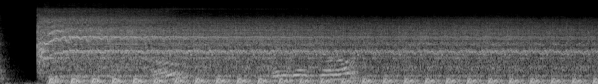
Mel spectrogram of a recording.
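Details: 125cc drift trike engine, forklift-damaged, with battery booster on: steady starter cranking at about four beats a second that never catches; spark is good but no fuel arrives, and the owners suspect a clogged carburetor.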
